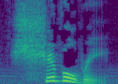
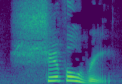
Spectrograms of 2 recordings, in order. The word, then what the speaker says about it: chivalry: pronounce so let's take a look at the pronunciation chivalry this part is difficult oh oh and then going on to re I'll read all three let's try three times chivalry chivalry chivalry good job okay so let's quickly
